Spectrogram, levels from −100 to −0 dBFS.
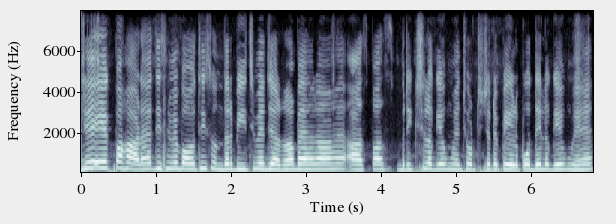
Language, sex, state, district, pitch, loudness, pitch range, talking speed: Hindi, female, Punjab, Pathankot, 260 Hz, -13 LUFS, 255-280 Hz, 230 wpm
